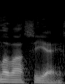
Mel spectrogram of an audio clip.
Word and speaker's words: Lavoisier: It's not until the 1700s we get to Lavoisier, Antoine Lavoisier.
